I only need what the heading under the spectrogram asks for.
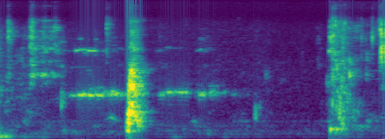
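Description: A dog lying on a sofa lets out one sharp, loud bark, with faint whining tones around it, then a rougher, shorter burst of barking a couple of seconds later. No one speaks.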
